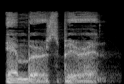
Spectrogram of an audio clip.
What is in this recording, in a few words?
announcer pick emberspirit; dlc bastion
